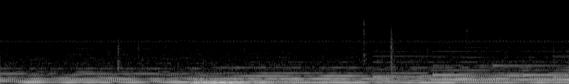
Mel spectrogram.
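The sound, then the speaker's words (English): Gentle raindrops patter softly and steadily, with a few distinct drips standing out, layered over a low, continuous humming drone. No one speaks. “Tonight, let the rhythmic sounds of gentle raindrops lull you into deep, peaceful sleep.”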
